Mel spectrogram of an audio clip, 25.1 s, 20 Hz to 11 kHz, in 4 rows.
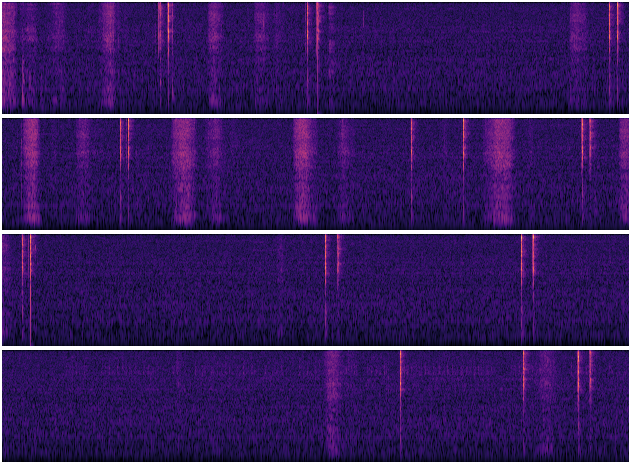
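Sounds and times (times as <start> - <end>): computer mouse clicking: 1.1 - 1.8, 3.0 - 3.4, 6.0 - 6.6, 7.4 - 7.7, 10.3 - 11.0, 12.0 - 12.9, 15.8 - 16.0, 17.7 - 18.0, 22.7 - 22.9, 24.0 - 24.8.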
